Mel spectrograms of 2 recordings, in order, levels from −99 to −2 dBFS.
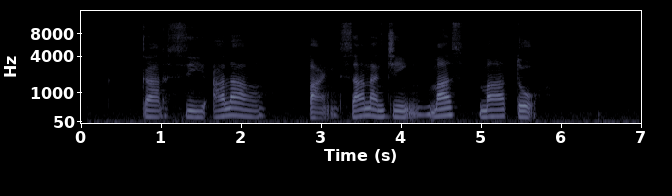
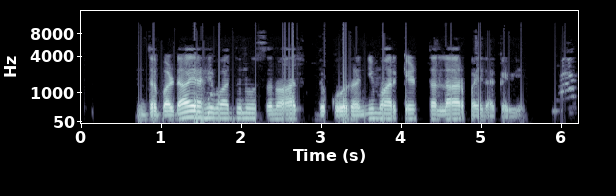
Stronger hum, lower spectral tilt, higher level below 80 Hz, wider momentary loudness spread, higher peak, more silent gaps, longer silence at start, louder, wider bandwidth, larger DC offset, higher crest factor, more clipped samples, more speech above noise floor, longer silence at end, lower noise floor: neither; second, -5.5 dB/octave vs -7 dB/octave; second, -88 dBFS vs -52 dBFS; second, 8 LU vs 16 LU; second, -42 dBFS vs -4 dBFS; second, none vs 4.27-4.33 s, 5.64-5.86 s; second, 0.4 s vs 0.7 s; second, -60 LUFS vs -21 LUFS; about the same, 11.5 kHz vs 11 kHz; neither; about the same, 18 dB vs 18 dB; neither; second, 29 dB vs over 69 dB; first, 0.35 s vs 0.05 s; about the same, -88 dBFS vs under -90 dBFS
